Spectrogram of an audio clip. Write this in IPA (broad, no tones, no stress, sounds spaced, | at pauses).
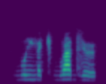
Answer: ɡʷ i j ɐ t͡ʃ ɡʷ a d͡z ø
